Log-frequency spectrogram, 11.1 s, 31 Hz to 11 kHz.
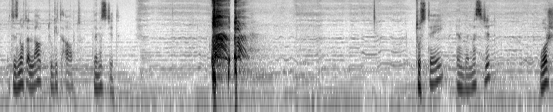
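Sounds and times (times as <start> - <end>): man coughing: 4.3 - 5.2.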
